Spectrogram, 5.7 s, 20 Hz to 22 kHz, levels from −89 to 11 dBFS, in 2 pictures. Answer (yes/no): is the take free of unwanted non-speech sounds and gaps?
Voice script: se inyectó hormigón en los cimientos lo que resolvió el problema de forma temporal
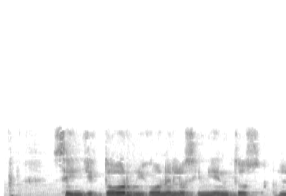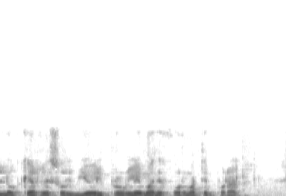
yes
